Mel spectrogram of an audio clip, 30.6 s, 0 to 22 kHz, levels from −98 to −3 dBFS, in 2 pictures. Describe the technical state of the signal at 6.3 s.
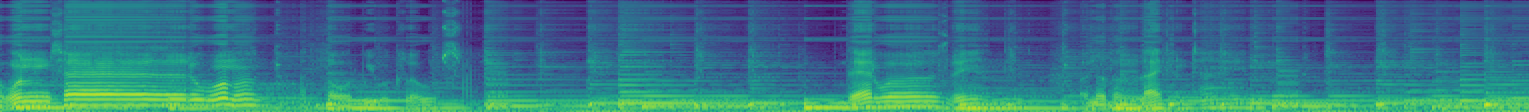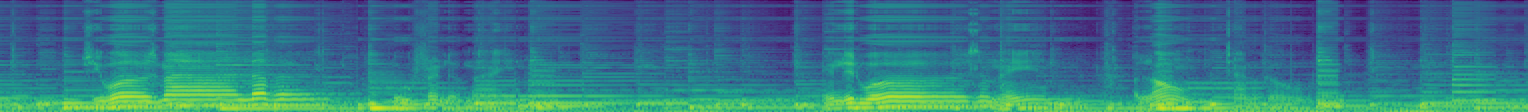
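At 6.3 s, as throughout the clip, there is imaging from sample-and-hold upsampling. The 12 kHz signal was raised to 48 kHz by repeating samples without smoothing. This leaves mirrored copies from 6 kHz to 12 kHz, about 23 dB down, heard as a metallic fizz. Unlike steady hiss, the fizz rises and falls with the sound, and its lowest copy moves opposite to the pitch.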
